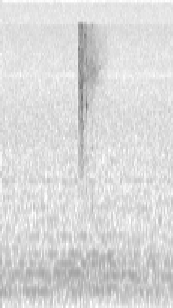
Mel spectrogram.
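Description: A short soft electronic chime sounds.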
